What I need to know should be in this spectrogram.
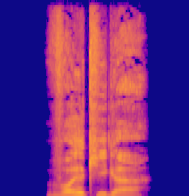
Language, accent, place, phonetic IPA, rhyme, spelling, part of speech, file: German, Germany, Berlin, [ˈvɔlkɪɡɐ], -ɔlkɪɡɐ, wolkiger, adjective, De-wolkiger.ogg
- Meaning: 1. comparative degree of wolkig 2. inflection of wolkig: strong/mixed nominative masculine singular 3. inflection of wolkig: strong genitive/dative feminine singular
